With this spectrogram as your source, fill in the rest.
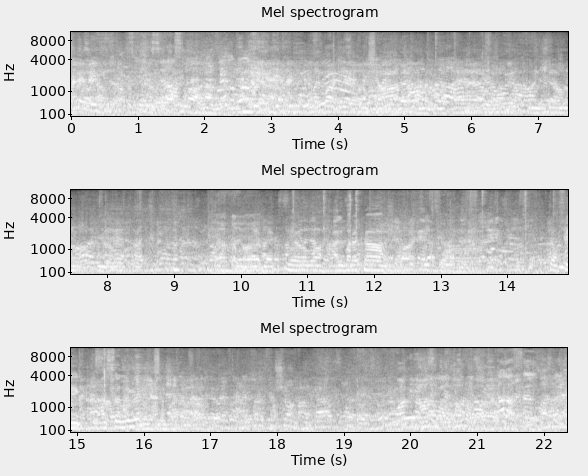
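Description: A crowd of men talks and murmurs all around, close by.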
